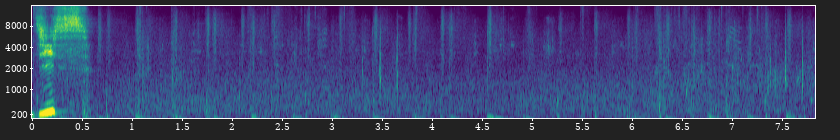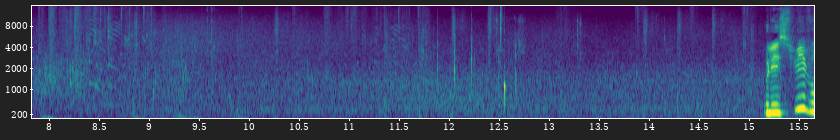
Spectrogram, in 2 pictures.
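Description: A young woman speaks briefly and with animation, close to a microphone.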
